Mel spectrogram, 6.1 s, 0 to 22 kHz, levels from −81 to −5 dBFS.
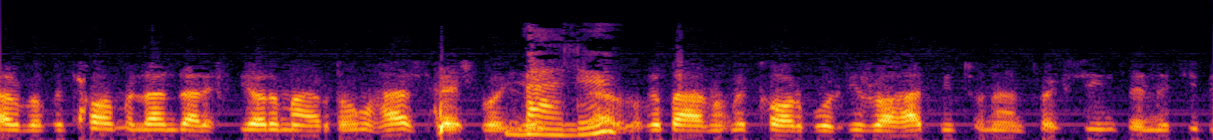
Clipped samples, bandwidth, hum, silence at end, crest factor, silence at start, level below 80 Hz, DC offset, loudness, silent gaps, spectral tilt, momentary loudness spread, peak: under 0.1%; 11 kHz; none; 0.1 s; 16 dB; 0 s; -52 dBFS; under 0.1%; -16 LUFS; none; -7.5 dB/octave; 11 LU; 0 dBFS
